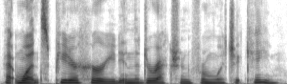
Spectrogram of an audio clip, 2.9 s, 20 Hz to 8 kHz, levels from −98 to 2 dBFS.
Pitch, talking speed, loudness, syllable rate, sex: 180 Hz, 230 wpm, -20 LUFS, 5.5 syllables/s, female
